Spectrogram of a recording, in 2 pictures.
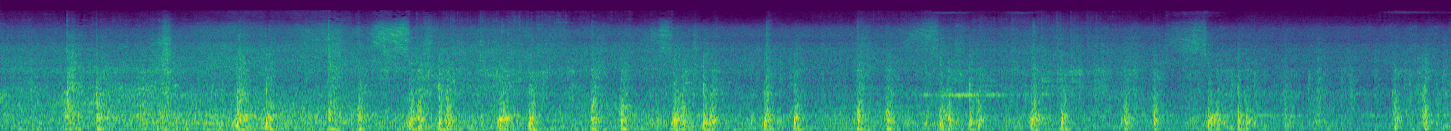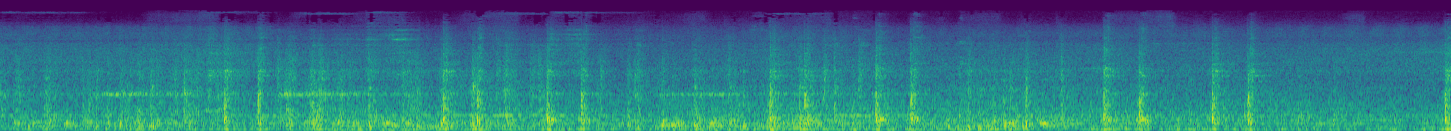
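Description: Electric commuter train running through the station, its wheels clacking over rail joints and points in a long irregular run of clicks over a steady rumble.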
